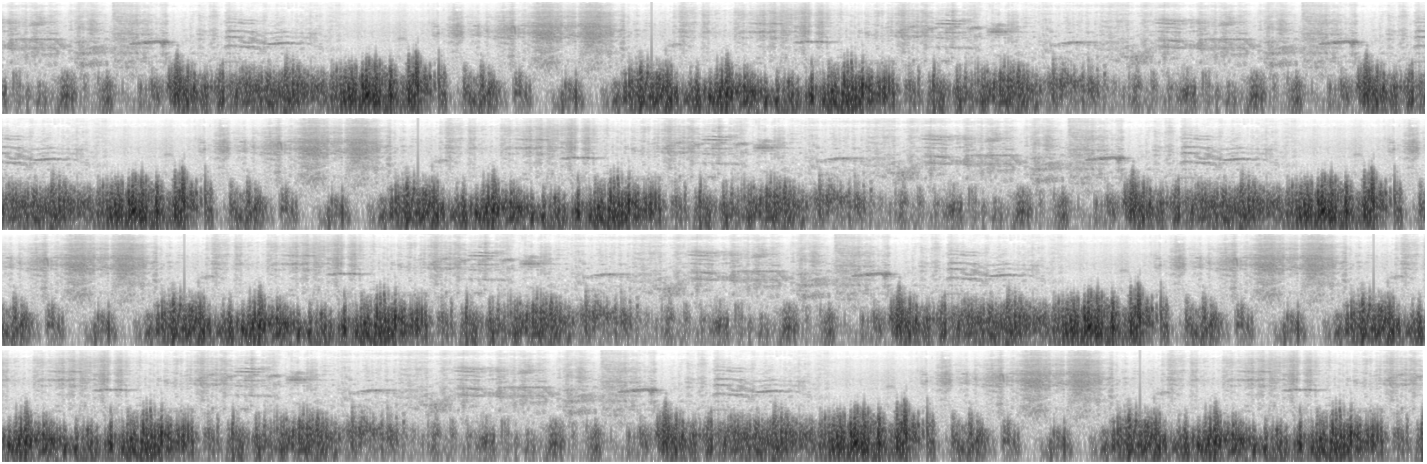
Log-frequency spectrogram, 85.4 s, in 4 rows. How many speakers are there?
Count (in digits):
0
